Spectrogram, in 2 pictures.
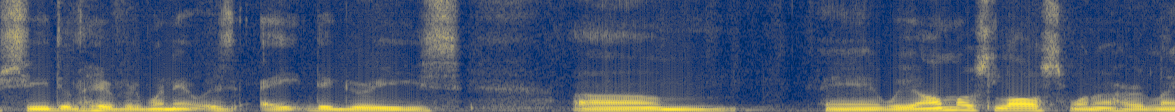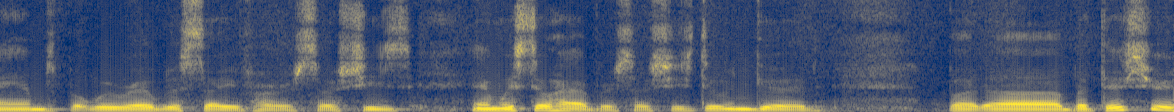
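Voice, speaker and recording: A man, talking casually to camera about his farm, nasal from a cold, halting with many fillers and restarts. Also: medium pitch, dark tone. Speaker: farm vlogger. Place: barn at night.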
